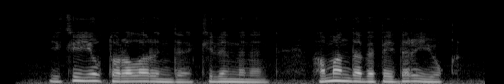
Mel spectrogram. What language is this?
Bashkir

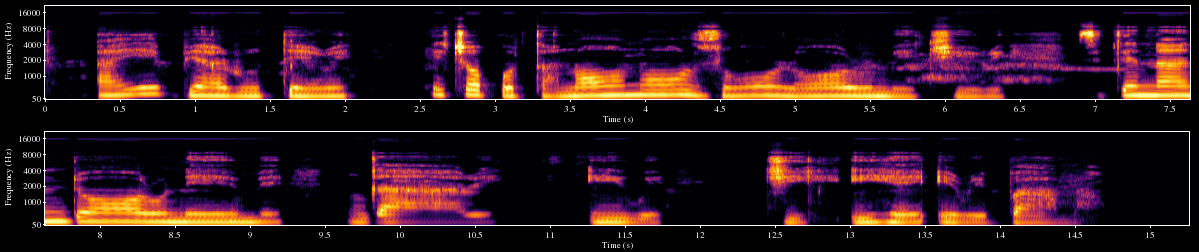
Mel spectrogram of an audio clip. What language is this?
Igbo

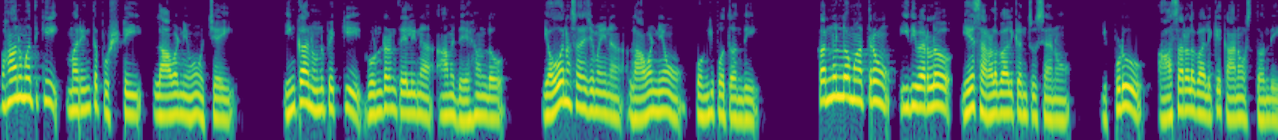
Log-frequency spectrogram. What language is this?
Telugu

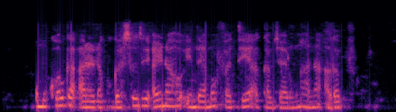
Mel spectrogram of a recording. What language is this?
Kinyarwanda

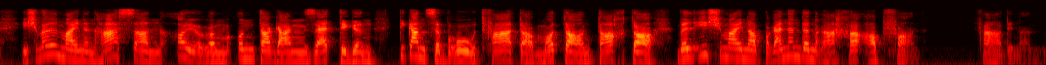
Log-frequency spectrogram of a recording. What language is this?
German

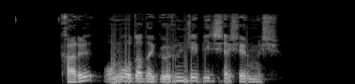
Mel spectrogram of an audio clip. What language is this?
Turkish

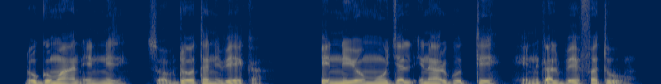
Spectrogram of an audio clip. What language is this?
Oromo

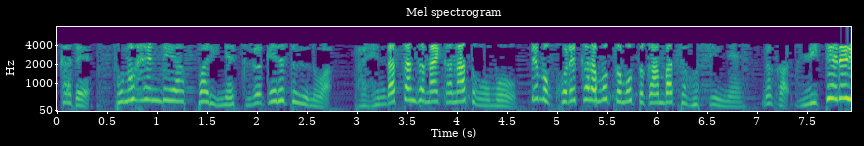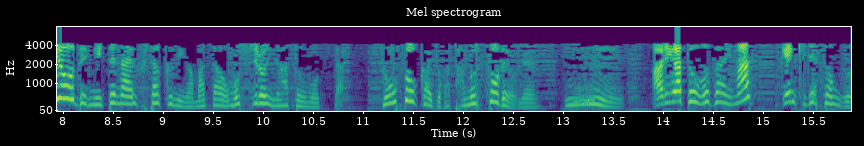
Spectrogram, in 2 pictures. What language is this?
Japanese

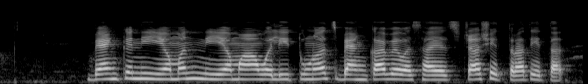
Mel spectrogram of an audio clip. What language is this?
Marathi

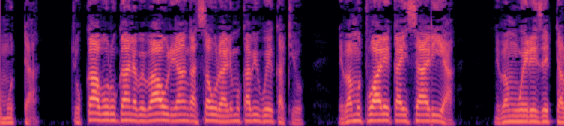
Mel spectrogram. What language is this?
Ganda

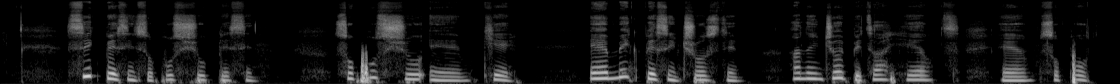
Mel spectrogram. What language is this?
Nigerian Pidgin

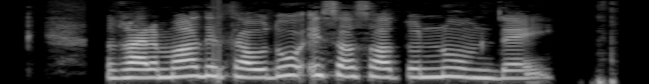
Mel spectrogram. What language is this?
Pashto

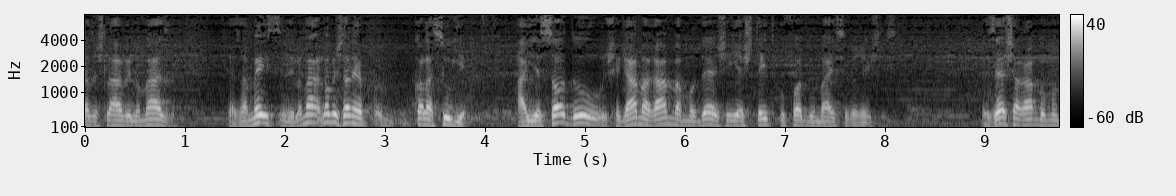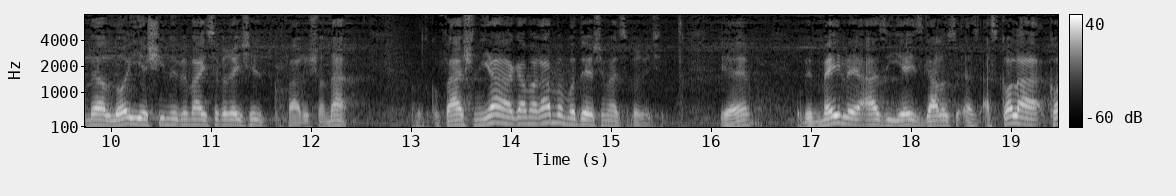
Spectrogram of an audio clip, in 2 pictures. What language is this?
Hebrew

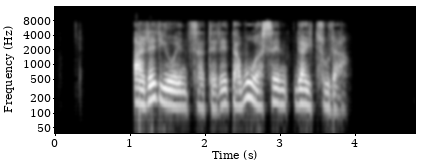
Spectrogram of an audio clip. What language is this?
Basque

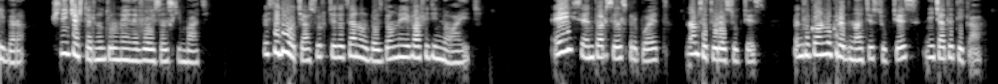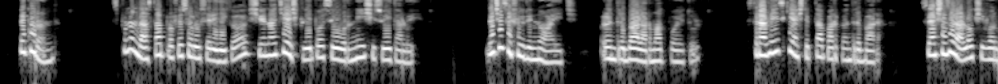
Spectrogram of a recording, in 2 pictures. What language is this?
Romanian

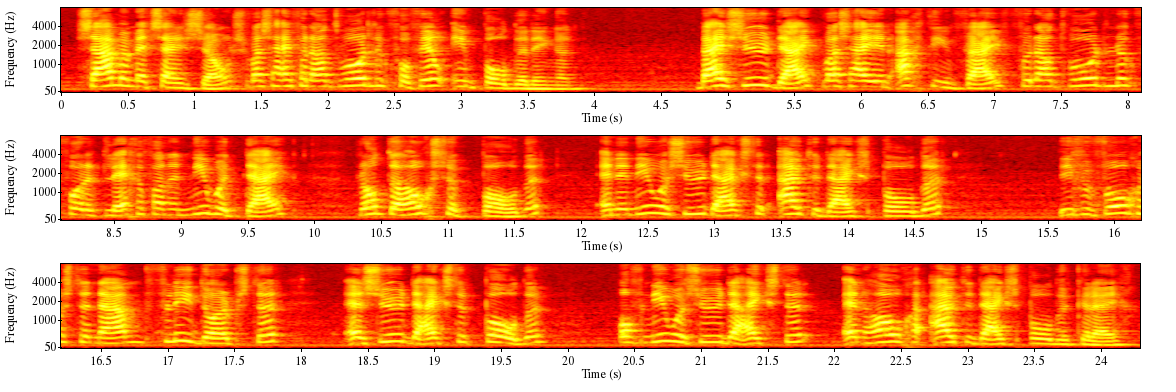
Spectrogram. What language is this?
Dutch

